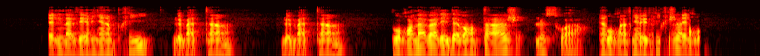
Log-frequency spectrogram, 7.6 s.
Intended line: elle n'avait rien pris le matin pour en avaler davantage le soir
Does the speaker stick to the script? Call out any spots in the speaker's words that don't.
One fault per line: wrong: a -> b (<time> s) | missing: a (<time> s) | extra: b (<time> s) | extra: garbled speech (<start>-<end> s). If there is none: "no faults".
extra: le matin (2.8 s)
extra: garbled speech (6.0-7.0 s)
